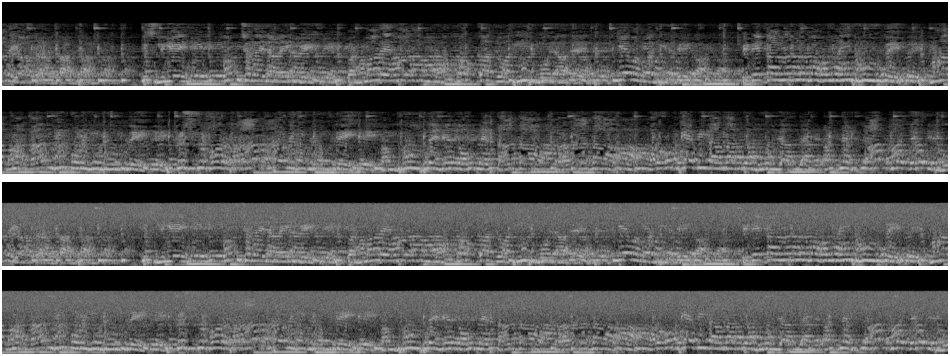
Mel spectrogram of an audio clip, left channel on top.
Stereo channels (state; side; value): noise; right; hiss, 4 dB below the sound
